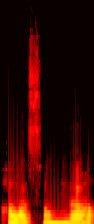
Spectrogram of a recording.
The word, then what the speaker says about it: қаласында: Мен Лондон, мен Лондон, қала, қаласың, қаласында, ударение на последнюю букву А, тұрамын.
